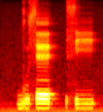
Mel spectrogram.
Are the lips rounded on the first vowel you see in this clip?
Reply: yes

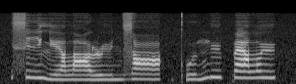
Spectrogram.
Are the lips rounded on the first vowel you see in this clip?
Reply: no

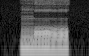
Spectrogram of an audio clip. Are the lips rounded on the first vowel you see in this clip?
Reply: yes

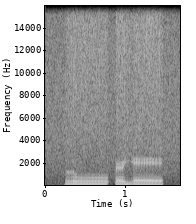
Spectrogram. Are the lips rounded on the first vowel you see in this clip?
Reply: yes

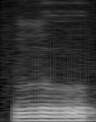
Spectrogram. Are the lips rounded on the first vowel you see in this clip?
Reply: yes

